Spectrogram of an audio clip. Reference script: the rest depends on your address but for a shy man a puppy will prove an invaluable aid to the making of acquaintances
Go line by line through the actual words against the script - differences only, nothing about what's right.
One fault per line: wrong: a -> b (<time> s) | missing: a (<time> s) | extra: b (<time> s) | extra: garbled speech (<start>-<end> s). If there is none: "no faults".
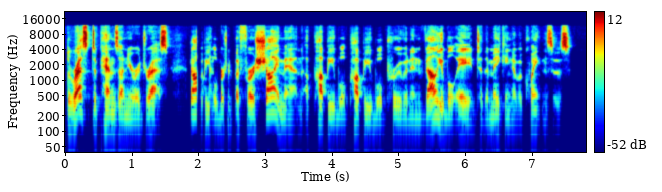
extra: garbled speech (1.9-2.5 s)
extra: puppy will (4.2 s)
